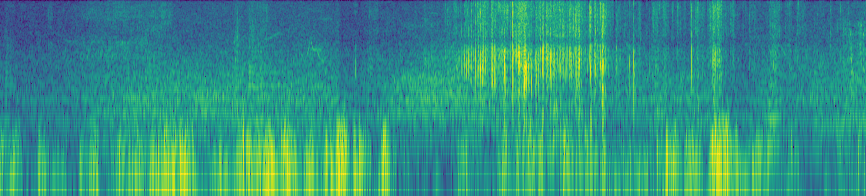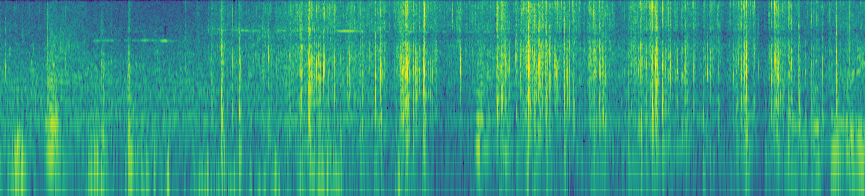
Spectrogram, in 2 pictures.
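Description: Honey bees buzz steadily from an open hive during a beekeeper's inspection in Alberta, a dense insect drone close to the microphone with some rustling and handling noise.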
